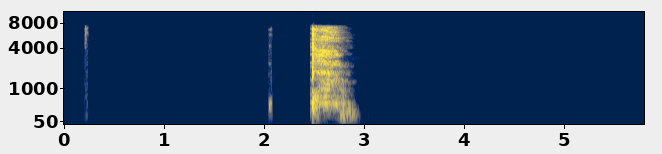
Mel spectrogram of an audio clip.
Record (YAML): cough_length: 5.8 s
cough_amplitude: 29561
cough_signal_mean_std_ratio: 0.17
survey_phase: beta (2021-08-13 to 2022-03-07)
age: 18-44
gender: Male
wearing_mask: 'No'
symptom_cough_any: true
symptom_runny_or_blocked_nose: true
symptom_fatigue: true
symptom_other: true
symptom_onset: 4 days
smoker_status: Ex-smoker
respiratory_condition_asthma: false
respiratory_condition_other: false
recruitment_source: Test and Trace
submission_delay: 2 days
covid_test_result: Positive
covid_test_method: RT-qPCR
covid_ct_value: 14.2
covid_ct_gene: ORF1ab gene
covid_ct_mean: 14.6
covid_viral_load: 16000000 copies/ml
covid_viral_load_category: High viral load (>1M copies/ml)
